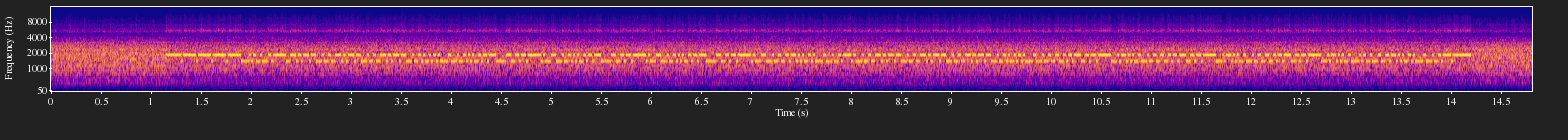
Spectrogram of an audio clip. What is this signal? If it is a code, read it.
RTTY (50 baud, 450 Hz shift), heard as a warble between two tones, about 1650 Hz centre, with radio static. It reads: CQ CQ CQ DE S50Z S50Z S50Z PSE K CQ CQ CQ DE I0HS I0HS I0HS PSE K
